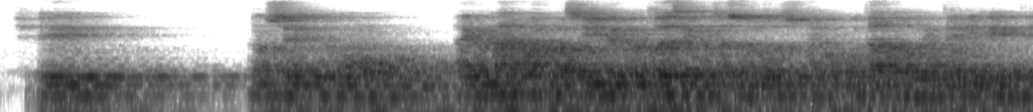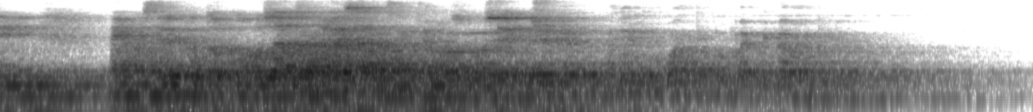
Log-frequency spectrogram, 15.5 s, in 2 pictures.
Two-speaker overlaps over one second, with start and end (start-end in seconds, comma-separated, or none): 9.9-12.0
